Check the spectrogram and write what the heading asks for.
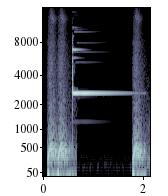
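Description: Intro sound effect: two quick soft hits, then a bright bell-like ding whose high ring fades away over about a second, and another soft hit near the end.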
